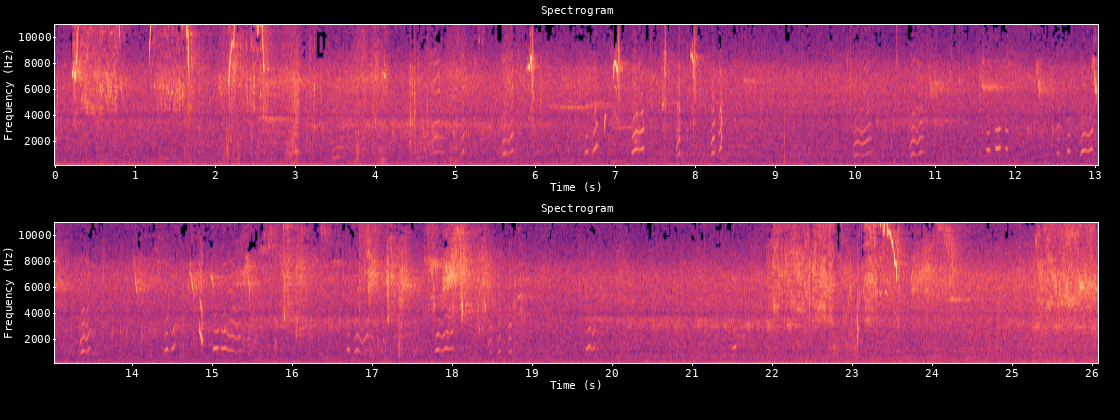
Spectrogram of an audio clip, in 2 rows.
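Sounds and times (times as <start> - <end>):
baby monkey crying: 0.0 - 2.8, 3.4 - 8.4, 14.4 - 18.9, 21.9 - 23.7, 25.2 - 26.0.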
